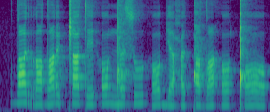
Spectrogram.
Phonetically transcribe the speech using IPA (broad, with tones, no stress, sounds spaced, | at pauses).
dˤ e˦˥ r ɔ˨ dˤ e˨˥ ɾ ʏ˥˩ ǁ a˦˥ t e˨˥ h ɔ˦˥ ŋ͡ǃ ə˧˥˧ s u˦˥ h ɔ˨˥ bʲ a˥˩ ħ ə˨˥ ǃ ʏ˨ dˤ e˨˥ h ɔ˦˥ ǃʰ ɔ˧˥˧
